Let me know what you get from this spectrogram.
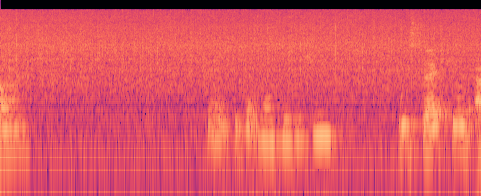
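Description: Shaved beef and sliced onions sizzling steadily on an electric griddle.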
